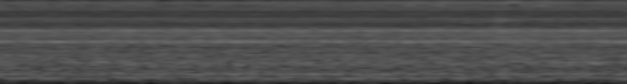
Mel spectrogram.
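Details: Steady droning hum with hiss of a nebulizer compressor running during a breathing treatment for a young boy ill five days with cold, cough and fever, chest congestion; he initially resisted, now taking it himself.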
